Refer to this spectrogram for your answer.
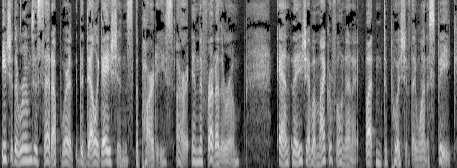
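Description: With vocal fry and lively intonation, a woman talks at a moderate pace. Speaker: climate activist. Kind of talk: interview. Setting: in person on a college campus.

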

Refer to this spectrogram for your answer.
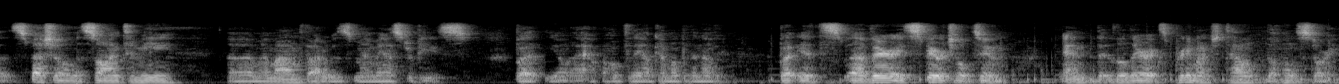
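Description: A man with an American accent and a very deep, low pitch, at a moderate pace with ordinary pitch variation, amid noticeable background noise and audible room echo. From Chicago. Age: 40s. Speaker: singer-songwriter. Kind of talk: casual interview. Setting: dining room.

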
